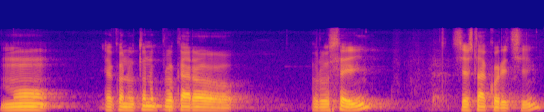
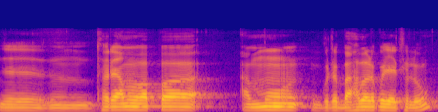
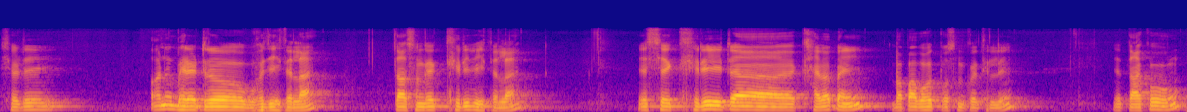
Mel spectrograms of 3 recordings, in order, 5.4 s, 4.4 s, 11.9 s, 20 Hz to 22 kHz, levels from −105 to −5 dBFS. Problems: none marked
